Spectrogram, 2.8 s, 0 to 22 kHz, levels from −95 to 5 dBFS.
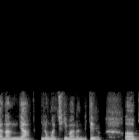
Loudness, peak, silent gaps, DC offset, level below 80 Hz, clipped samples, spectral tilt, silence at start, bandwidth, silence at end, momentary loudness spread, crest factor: -29 LUFS; -8 dBFS; none; under 0.1%; -58 dBFS; under 0.1%; -5.5 dB/octave; 0 s; 8 kHz; 0 s; 11 LU; 22 dB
